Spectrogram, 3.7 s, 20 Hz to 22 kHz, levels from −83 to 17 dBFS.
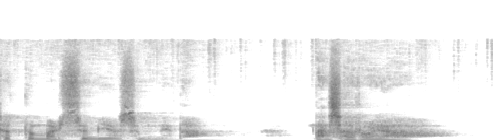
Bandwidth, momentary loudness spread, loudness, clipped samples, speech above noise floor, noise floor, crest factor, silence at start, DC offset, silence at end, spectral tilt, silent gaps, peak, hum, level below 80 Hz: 16 kHz; 17 LU; -33 LUFS; under 0.1%; 26 dB; -62 dBFS; 24 dB; 0 s; under 0.1%; 0.35 s; -0.5 dB/octave; none; -14 dBFS; none; -76 dBFS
